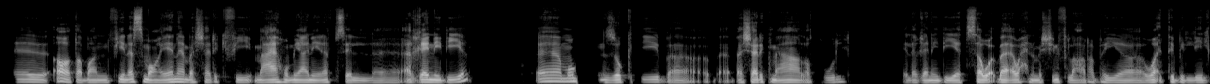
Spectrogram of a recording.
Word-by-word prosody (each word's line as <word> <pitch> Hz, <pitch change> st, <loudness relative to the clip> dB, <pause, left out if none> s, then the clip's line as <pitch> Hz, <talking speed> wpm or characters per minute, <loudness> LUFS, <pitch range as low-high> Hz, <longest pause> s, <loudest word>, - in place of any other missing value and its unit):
آآ، 115 Hz, -1 st, -1 dB
آه، -, -, +7 dB
طبعًا 100 Hz, -1 st, -1 dB
في 115 Hz, -, -1 dB
ناس 115 Hz, +2 st, +3 dB
معينة 105 Hz, +5 st, +3 dB
باشارك 105 Hz, +1 st, -3 dB
في 105 Hz, -1 st, -4 dB
معاهم 105 Hz, 0 st, +3 dB
يعني 100 Hz, -1 st, +2 dB
نفس 105 Hz, +1 st, -3 dB
الأغاني 95 Hz, +3 st, +2 dB
ديّة 105 Hz, +3 st, 0 dB, 0.7 s
آآ، 140 Hz, +2 st, +2 dB
ممكن 140 Hz, +1 st, +1 dB, 0.2 s
زوجتي 105 Hz, +2 st, -1 dB
ب -, -, -13 dB
ب 95 Hz, 0 st, -4 dB, 0.5 s
باشارك 105 Hz, +1 st, +2 dB
معاها 100 Hz, +1 st, +2 dB
على 100 Hz, +2 st, -3 dB
طول 105 Hz, +4 st, -9 dB, 0.6 s
الأغاني 95 Hz, 0 st, -2 dB
ديّة، 95 Hz, +1 st, 0 dB
سواء 100 Hz, 0 st, +4 dB
بقى 100 Hz, -2 st, +4 dB
وإحنا 100 Hz, -1 st, 0 dB
ماشيين 95 Hz, +2 st, -1 dB
في -, -, -13 dB
العربية 95 Hz, -1 st, -3 dB
وقت 105 Hz, +3 st, 0 dB
بالليل 100 Hz, -1 st, -2 dB
100 Hz, 160 wpm, -24 LUFS, 95-110 Hz, 0.7 s, آه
